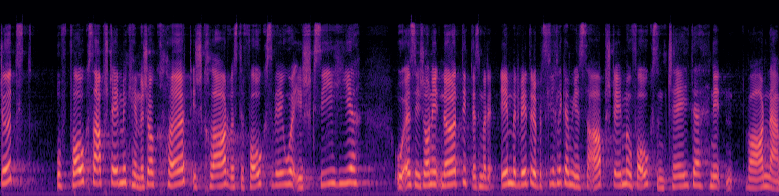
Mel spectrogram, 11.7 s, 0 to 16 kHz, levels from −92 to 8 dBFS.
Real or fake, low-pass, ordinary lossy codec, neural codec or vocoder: real; 9.9 kHz; Opus, 32 kbps; none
